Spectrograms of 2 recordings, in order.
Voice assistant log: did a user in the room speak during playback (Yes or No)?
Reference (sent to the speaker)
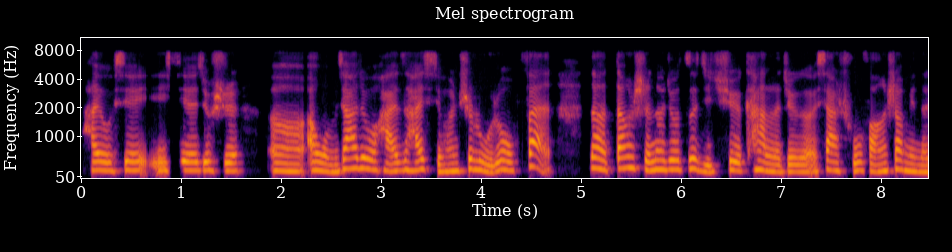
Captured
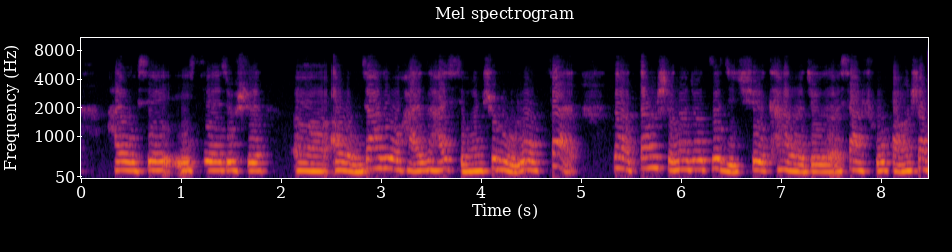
No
